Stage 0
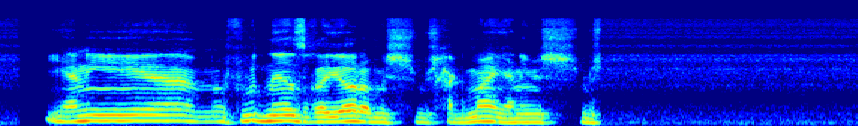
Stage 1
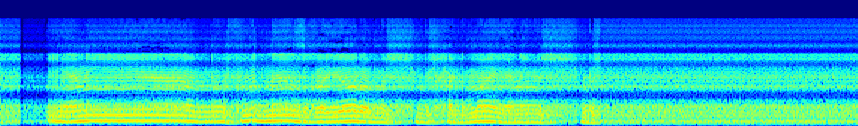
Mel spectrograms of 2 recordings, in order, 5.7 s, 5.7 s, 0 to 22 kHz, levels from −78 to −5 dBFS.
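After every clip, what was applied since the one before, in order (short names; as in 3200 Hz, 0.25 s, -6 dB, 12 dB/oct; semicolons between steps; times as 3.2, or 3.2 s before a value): per-bin compression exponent 0.2; gain -7 dB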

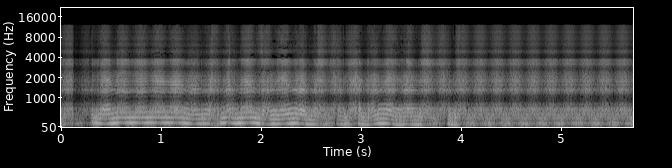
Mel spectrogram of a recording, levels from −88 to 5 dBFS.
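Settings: harmonic tremolo 5.6 Hz, depth 70%, crossover 450 Hz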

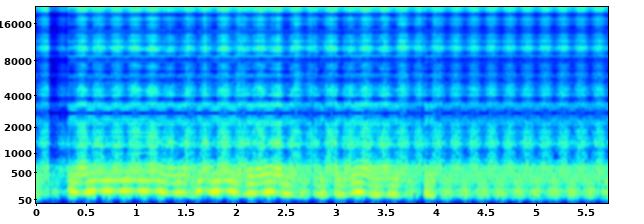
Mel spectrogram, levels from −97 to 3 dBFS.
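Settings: FFT order left unsorted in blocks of 16 samples; gain -5.5 dB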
